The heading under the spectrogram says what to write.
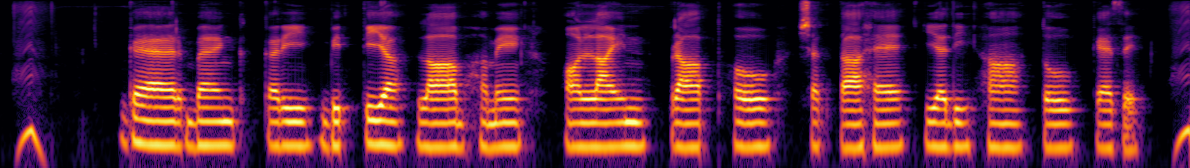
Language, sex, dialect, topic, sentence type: Hindi, male, Garhwali, banking, question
